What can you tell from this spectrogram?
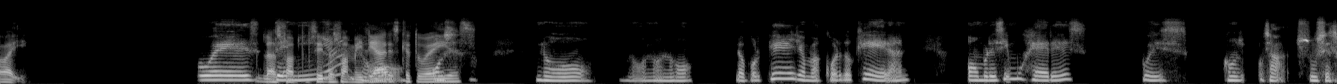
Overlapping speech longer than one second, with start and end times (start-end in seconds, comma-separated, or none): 2.5-4.6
